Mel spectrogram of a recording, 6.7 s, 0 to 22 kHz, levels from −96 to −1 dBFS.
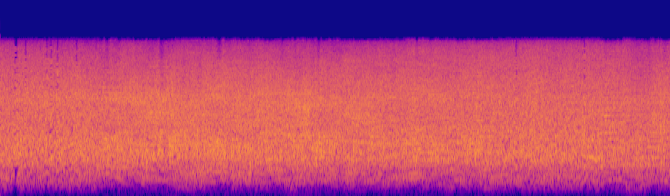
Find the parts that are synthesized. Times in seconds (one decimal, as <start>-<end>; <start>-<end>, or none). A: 1.0-5.0; 6.0-6.7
